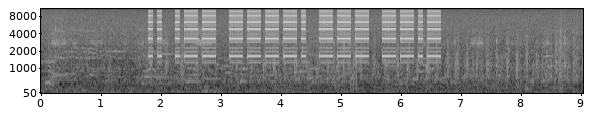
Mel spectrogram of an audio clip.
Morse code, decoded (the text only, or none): IW9OQ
